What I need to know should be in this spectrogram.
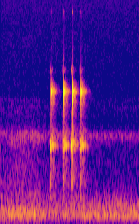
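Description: Short soft clicks tick quickly, one after another.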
